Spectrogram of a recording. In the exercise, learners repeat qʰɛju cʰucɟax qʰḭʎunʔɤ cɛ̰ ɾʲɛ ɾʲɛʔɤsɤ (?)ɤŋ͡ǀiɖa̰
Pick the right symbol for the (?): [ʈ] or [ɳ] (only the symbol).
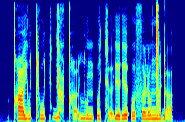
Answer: ɳ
